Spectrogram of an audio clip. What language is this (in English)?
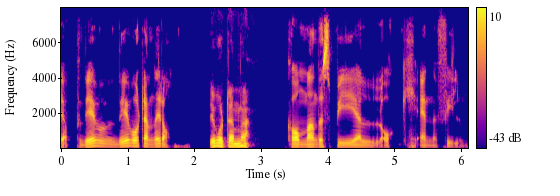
Swedish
